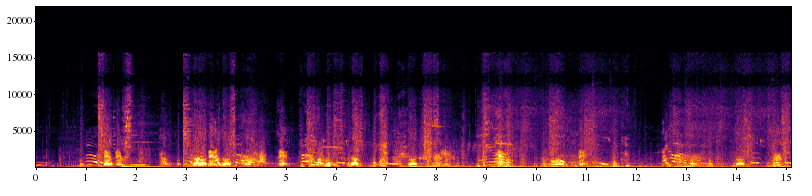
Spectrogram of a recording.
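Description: Wolves snarl and growl fiercely.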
